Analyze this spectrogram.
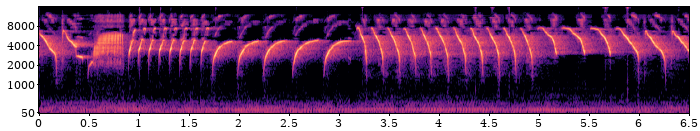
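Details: Varied canary song: quick chips, a short harsh buzz, a row of rising upslurred whistles, then a long series of rapid falling whistled notes.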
